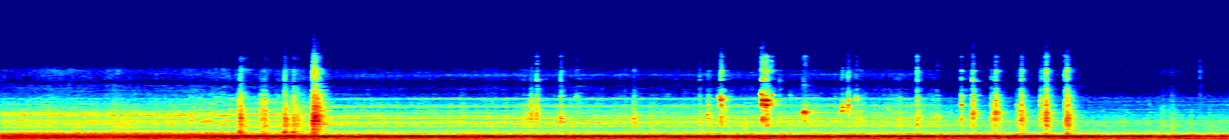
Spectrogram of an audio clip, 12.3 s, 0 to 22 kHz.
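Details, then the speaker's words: Military 252A pressure lantern lit after releasing all pressure, pumping well past 7–12 and a brief preheat; steady even hissing roar at full pressure with light clicks, no surging or sputter; normal burner roar. "She's up and running, nice and strong. You can even put more pressure in it, but that's full pressure."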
